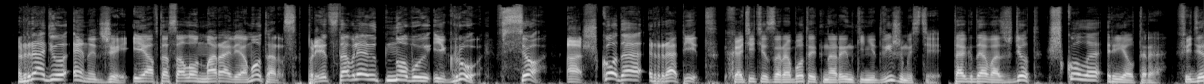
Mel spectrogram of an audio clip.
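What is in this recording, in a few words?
Russian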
